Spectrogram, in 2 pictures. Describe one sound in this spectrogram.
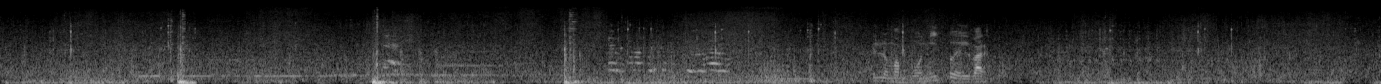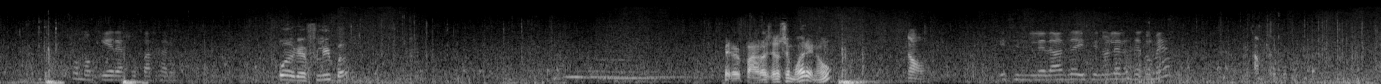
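Waves wash and splash against a wooden ship's hull.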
